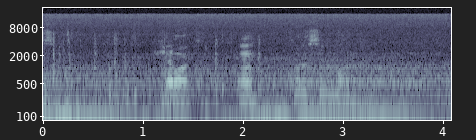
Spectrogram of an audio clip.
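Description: Low, steady engine and road rumble heard from inside a car cabin as the car drives slowly along a street.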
